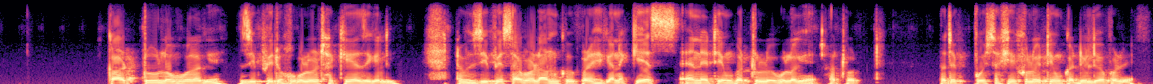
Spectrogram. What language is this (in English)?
Assamese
